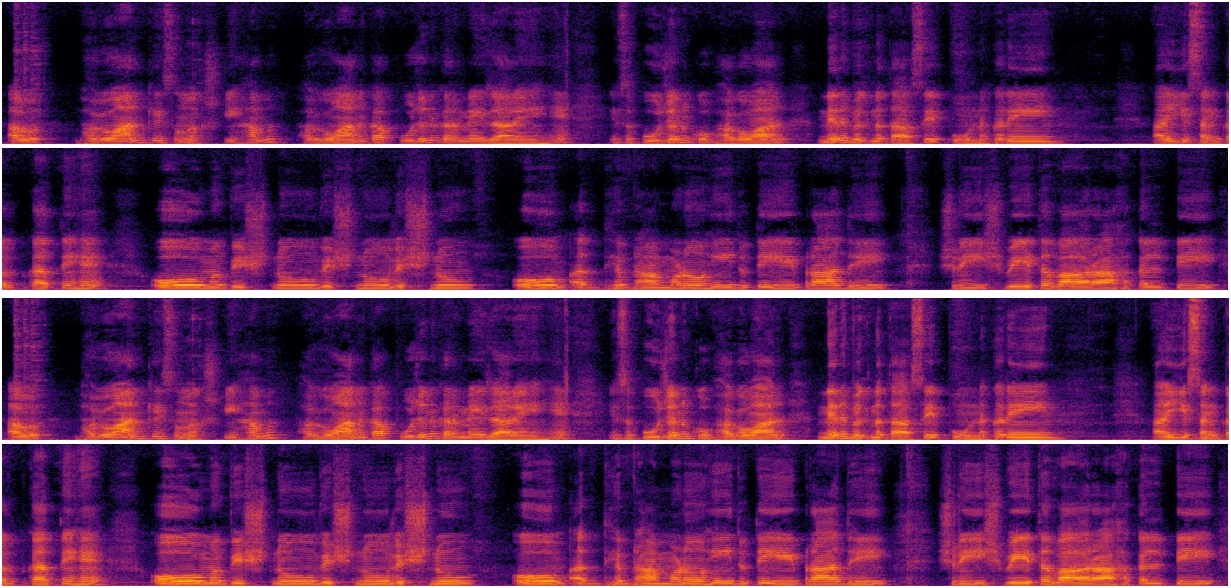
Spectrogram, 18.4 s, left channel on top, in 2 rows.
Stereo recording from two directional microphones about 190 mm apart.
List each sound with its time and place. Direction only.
0.6 s speech: 30° right (ahead or behind)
